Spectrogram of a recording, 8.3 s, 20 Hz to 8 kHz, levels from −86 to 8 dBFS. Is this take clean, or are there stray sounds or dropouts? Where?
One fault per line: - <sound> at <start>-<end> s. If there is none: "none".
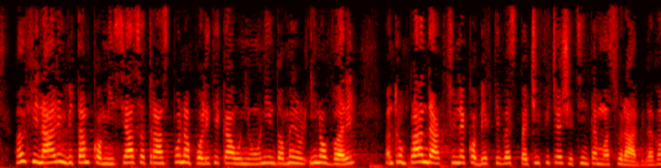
none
